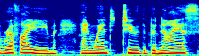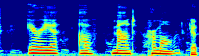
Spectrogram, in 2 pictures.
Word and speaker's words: Banias: Judd Burton did his doctoral dissertation on the religious history of Banias, called Banias now because of the Arabic pronunciation of the P vowel, formerly Panias because of the Greek god Pan.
